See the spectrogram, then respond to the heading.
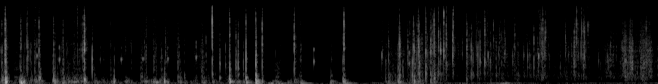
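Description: A full yellow plastic bag of sliced almonds is scratched with long nails, then squeezed and crinkled by hand. Rapid, sharp crackles and clicks come in uneven bursts, broken by a short near-silent gap around the middle. They then give way to a denser, continuous bright rustling crinkle.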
